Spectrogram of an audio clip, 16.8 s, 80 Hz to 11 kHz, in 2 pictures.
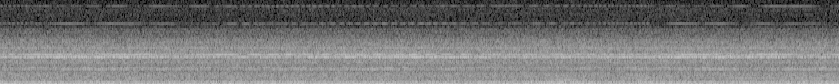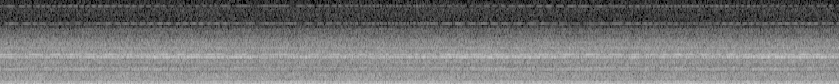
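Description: A steady, unbroken A-10C jet engine roar at max power in the DCS flight simulator drones on at constant pitch, a loud continuous rush with a faint high whine on top.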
